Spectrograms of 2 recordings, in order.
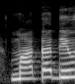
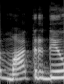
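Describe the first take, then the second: First: माता with long -taa before देव; wrong form. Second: Said in the usual way. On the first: Shown as a demonstration. Teacher rejects a misspelling, माता ending in long aa. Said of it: "माता देव नहीं होता". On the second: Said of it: "मातृ देव होता".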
